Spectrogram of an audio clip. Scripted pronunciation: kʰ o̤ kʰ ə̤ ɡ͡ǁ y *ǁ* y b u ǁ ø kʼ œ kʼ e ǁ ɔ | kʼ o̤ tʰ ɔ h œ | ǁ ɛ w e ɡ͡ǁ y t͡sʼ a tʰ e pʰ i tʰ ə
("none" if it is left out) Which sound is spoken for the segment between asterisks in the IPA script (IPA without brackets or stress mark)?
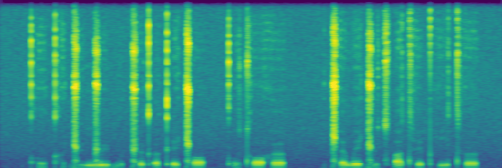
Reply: ŋ͡ǁ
